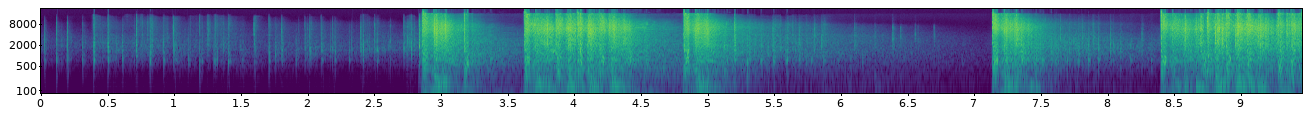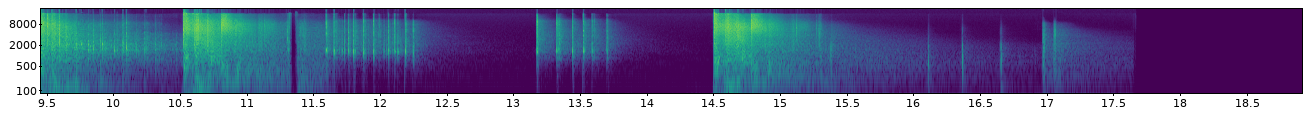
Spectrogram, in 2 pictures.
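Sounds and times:
pistol shots in a gunfight: 2.0s - 12.3s, 14.5s - 17.6s.

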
